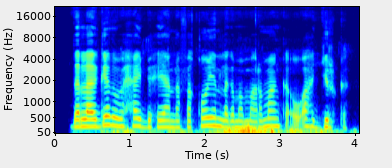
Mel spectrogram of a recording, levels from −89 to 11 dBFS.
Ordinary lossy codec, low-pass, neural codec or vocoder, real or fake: none; none; none; real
